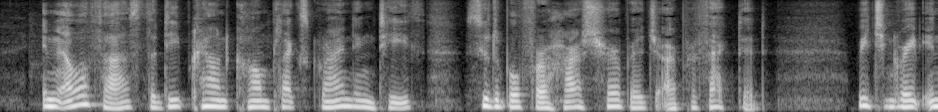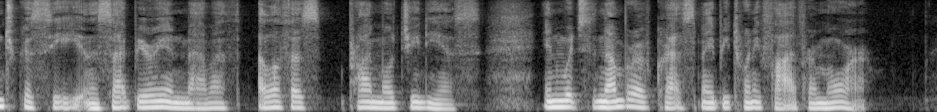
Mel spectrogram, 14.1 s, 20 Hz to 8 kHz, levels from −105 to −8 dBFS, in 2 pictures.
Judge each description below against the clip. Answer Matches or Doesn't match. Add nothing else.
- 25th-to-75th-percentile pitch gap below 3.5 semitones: Matches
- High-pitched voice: Doesn't match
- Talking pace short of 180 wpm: Matches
